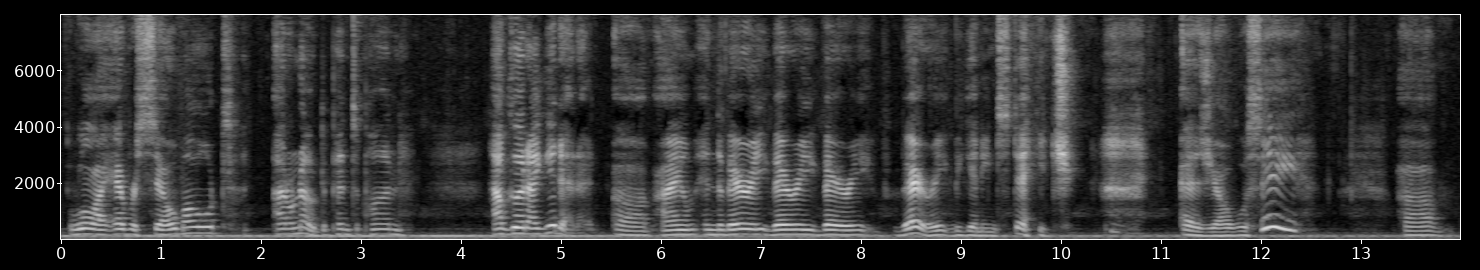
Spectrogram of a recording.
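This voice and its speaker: Against a noisy background, an older retiree who runs a resin crafting channel speaks in a medium-pitched voice with a mixed Southern American accent. She rambles chattily to her viewers, calling them y'all, as she does a resin craft in this casual vlog.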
